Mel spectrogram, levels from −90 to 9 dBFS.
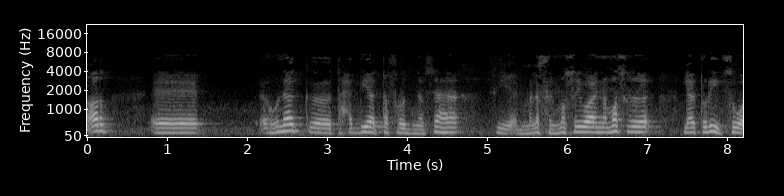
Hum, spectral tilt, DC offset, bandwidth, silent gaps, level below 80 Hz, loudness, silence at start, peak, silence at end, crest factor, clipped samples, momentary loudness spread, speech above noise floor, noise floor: none; -7.5 dB/octave; under 0.1%; 7.6 kHz; none; -70 dBFS; -30 LUFS; 0 s; -12 dBFS; 0 s; 18 dB; under 0.1%; 12 LU; 27 dB; -57 dBFS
